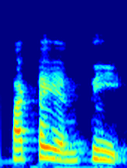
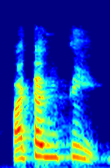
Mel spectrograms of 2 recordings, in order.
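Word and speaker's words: पतन्ति: Patayanti. Patyanti. Not patayanti, patyanti. No. What's the form? Patanti. Patanti. Not patayanti.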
